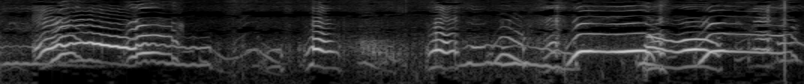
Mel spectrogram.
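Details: Annie's puppies howling together, several high wavering voices rising and sliding in overlapping wails, with short breaks and yelping notes between the drawn-out howls.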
